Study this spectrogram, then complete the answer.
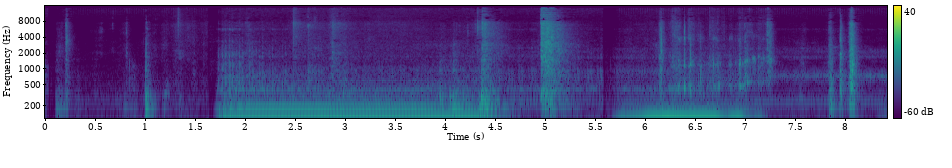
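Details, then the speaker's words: Washing machine drain pump motor bench-tested on mains power out of the machine: two bursts of steady low hum, light handling rattles between, no knocking (faulty ones knock); impeller spins cleanly, healthy, as is the second motor. "Gördüğünüz gibi gayet sağlıklı çalışıyor. Şu iç kısımdaki motor. İkisinde de problem yok."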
